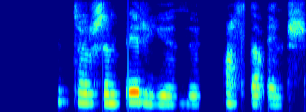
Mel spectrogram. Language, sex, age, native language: Icelandic, female, 10, Icelandic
